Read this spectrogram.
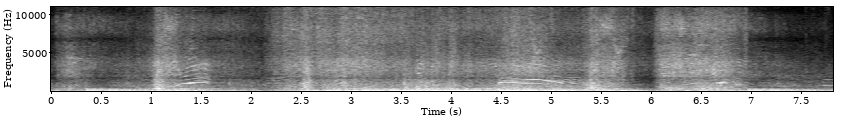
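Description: Sword blows strike and slash in combat.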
